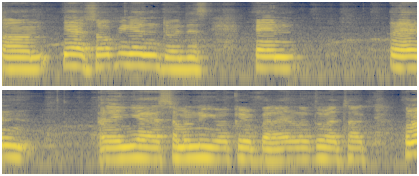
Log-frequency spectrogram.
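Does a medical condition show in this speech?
Yes: cerebral palsy; from birth.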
